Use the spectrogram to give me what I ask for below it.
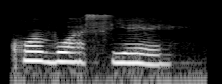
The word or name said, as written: Courvoisier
